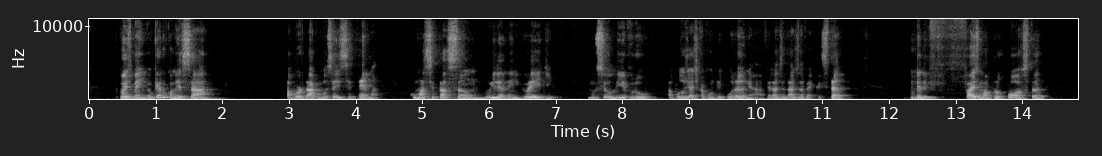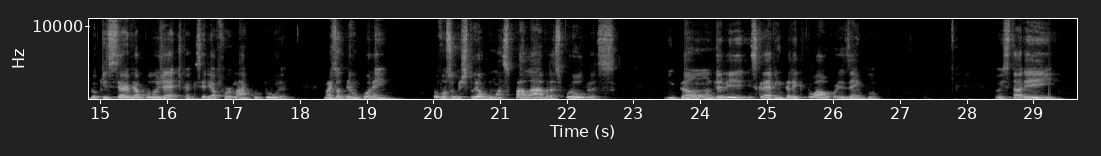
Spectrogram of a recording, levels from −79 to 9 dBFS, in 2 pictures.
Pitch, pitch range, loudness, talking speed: 135 Hz, 110-170 Hz, -22 LUFS, 125 wpm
